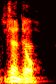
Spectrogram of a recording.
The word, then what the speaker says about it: Jindal: So you worked with Bobby Jindal, who did I say his name right? Jindal.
